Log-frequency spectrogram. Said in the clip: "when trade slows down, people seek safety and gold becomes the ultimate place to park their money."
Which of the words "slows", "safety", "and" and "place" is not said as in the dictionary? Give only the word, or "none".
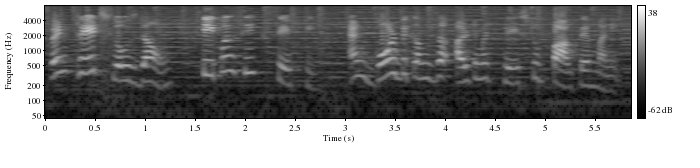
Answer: none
